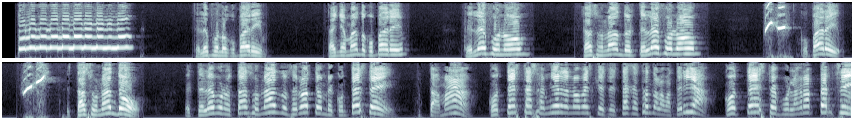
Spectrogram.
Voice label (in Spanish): telefono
